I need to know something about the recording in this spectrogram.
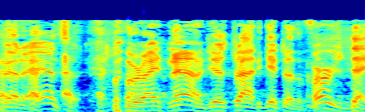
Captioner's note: laughter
